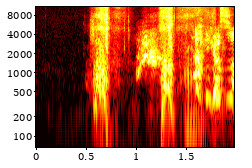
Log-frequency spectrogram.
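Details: Several quick snorting sneezes close together from a female pet dog repeatedly sneezing; cause unknown.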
